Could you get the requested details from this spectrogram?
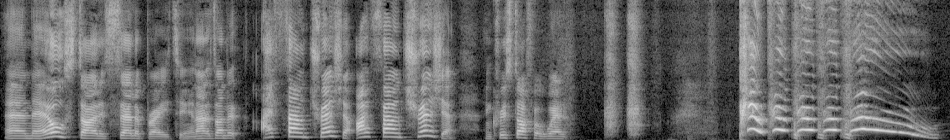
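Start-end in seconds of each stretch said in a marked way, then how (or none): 2.6-4.6 high, celebratory treasure cry; excited cheer. Acted. Alexander announces his find to everyone, excited. 6.0-9.4 very high imitated laser shots; laser zaps. Christopher fires his laser fingers, squeaky zapping.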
